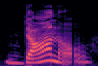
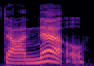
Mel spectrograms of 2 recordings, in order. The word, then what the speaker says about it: Donnell: you pronounced our name donal now miss surely the correct pronunciation of our name is don nell accent on the last syllable i hope you remember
